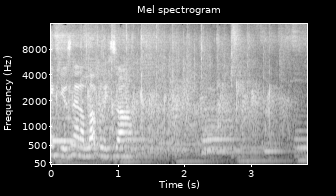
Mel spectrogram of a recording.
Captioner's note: audience applause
